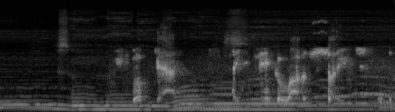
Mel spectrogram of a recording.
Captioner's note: homem sobre o alto-falante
